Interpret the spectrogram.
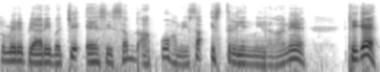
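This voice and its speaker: A man teaching a grammar class for exam students, warmly coaxing and asking questions that he then answers himself. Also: mid-range voice, expressive. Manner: warm coaxing, calls students "beta", asks and answers his own questions; stretches key words slowly while dictating notes.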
